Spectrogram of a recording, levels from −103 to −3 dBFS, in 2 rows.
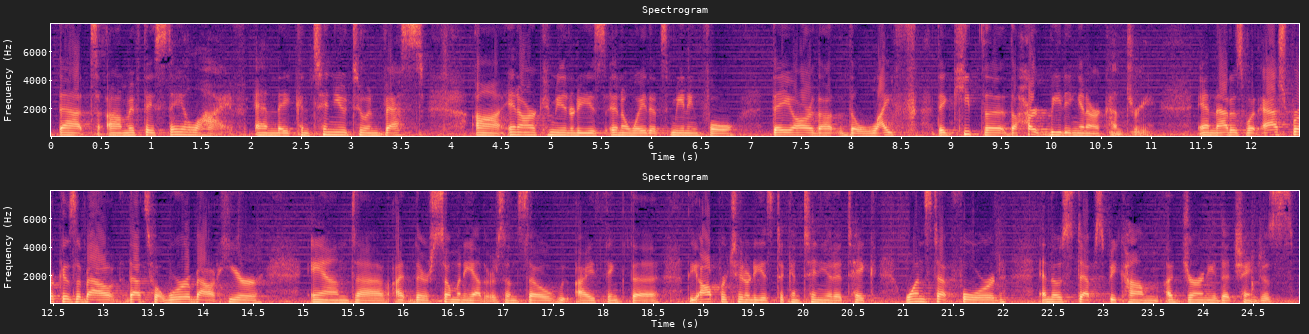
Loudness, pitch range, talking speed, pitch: -22 LUFS, 145-165 Hz, 180 wpm, 155 Hz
